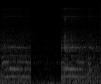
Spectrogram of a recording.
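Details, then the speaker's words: Infant with large subcostal retractions and fast breathing: short, steady voiced expiratory grunts, raising chest pressure to keep the small airways open. This signals significantly increased work of breathing and a need for assistance. "the sound he's making is grunting showing that he's needing to increase the pressure in his chest to keep open those small Airways this is a child we need to assist"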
